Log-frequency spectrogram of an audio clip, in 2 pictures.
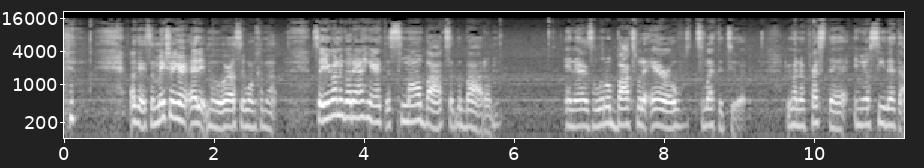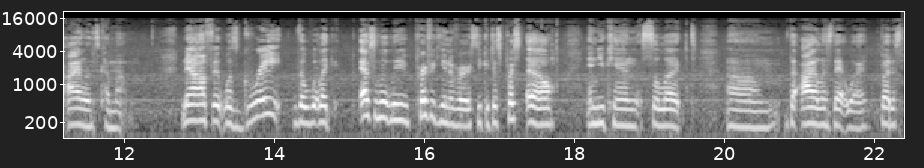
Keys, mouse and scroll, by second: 0.3 a, 6.1 click, 9.9 click, 16.2-17.8 scroll up 1, 17.8 l, 18.6 l.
